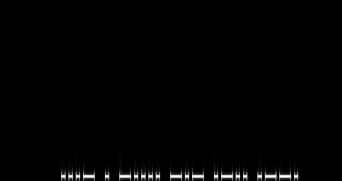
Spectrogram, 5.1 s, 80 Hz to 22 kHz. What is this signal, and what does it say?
Morse code, heard as a keyed tone, about 22 wpm, 700 Hz. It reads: VE6KLP
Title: DXCC-100 Call Signs - 6 Characters - Repeated 2x - 22wpm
